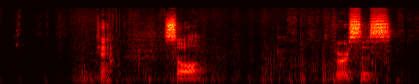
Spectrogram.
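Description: A man speaks calmly, like a lecturer.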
